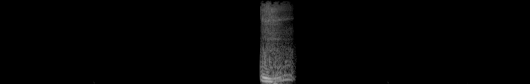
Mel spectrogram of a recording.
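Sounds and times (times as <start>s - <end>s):
fart: 2.6s - 3.0s.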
